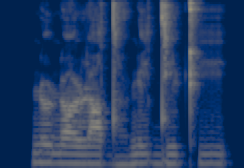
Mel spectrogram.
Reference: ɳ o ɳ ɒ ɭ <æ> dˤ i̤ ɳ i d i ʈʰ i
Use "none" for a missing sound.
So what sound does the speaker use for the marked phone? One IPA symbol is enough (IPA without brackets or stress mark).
æ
